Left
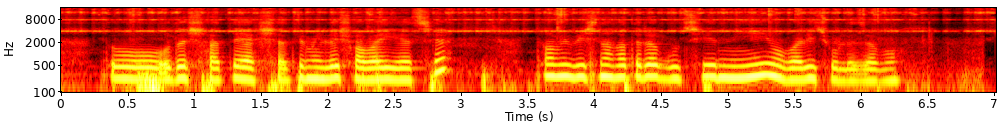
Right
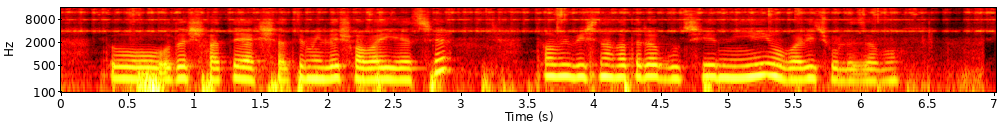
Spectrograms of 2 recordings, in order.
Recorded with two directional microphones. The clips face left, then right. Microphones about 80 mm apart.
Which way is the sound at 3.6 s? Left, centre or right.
Left.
